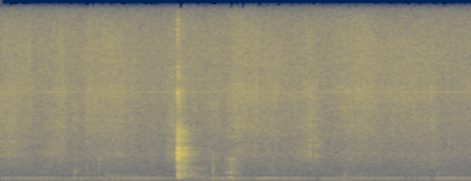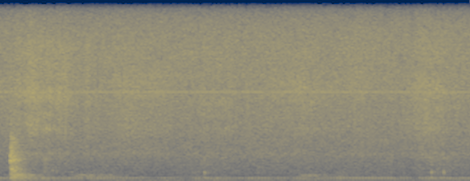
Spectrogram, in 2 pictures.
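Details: Maca, an aged tabby she-cat rescued as an abandoned kitten, purrs softly while being cuddled; a quiet, even rumble continues beneath two brief sharp clicks or knocks near the start and middle in a small indoor room.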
